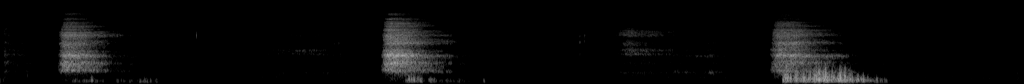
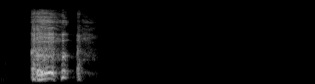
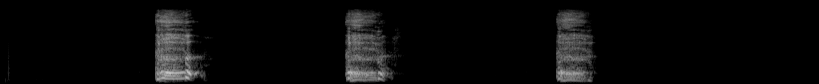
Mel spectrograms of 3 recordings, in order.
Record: exhalation_length: 10.2 s
exhalation_amplitude: 7055
exhalation_signal_mean_std_ratio: 0.35
cough_length: 3.2 s
cough_amplitude: 15848
cough_signal_mean_std_ratio: 0.26
three_cough_length: 8.2 s
three_cough_amplitude: 14074
three_cough_signal_mean_std_ratio: 0.28
survey_phase: beta (2021-08-13 to 2022-03-07)
age: 45-64
gender: Female
wearing_mask: 'No'
symptom_runny_or_blocked_nose: true
symptom_sore_throat: true
symptom_fatigue: true
symptom_headache: true
smoker_status: Current smoker (e-cigarettes or vapes only)
respiratory_condition_asthma: false
respiratory_condition_other: false
recruitment_source: Test and Trace
submission_delay: 1 day
covid_test_result: Positive
covid_test_method: RT-qPCR
covid_ct_value: 16.9
covid_ct_gene: ORF1ab gene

